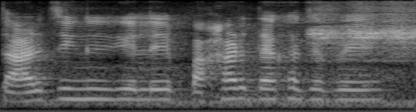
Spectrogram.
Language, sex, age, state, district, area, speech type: Bengali, female, 18-30, West Bengal, Dakshin Dinajpur, urban, spontaneous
